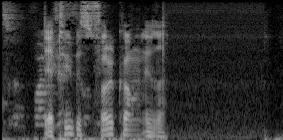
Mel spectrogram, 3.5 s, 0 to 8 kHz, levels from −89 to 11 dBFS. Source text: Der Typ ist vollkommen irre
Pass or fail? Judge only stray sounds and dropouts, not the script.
pass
